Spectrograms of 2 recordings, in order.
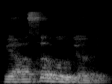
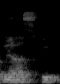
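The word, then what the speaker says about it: Vyāsa: Also, Prabhu, Vyas, it's Vyasa Puja. It's not Vyas Puja. Yeah, it's Vyasa Puja, yes.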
